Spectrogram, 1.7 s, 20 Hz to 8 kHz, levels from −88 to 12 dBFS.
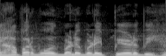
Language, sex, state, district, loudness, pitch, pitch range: Hindi, male, Jharkhand, Palamu, -15 LUFS, 120 Hz, 115-120 Hz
